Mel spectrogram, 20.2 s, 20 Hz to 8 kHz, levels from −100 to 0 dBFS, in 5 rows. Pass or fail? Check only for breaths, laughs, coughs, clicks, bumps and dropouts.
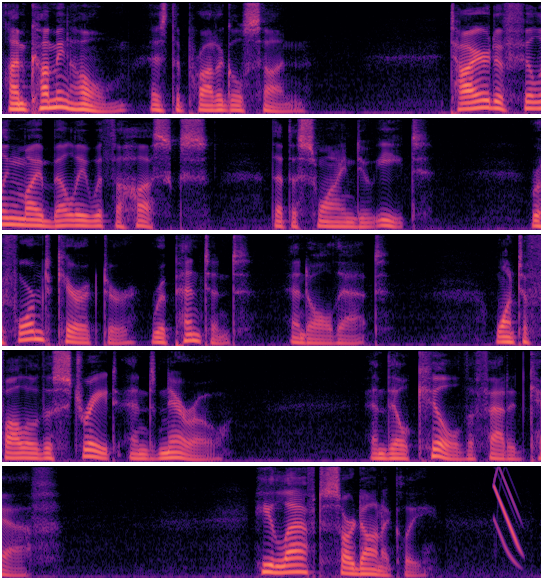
fail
